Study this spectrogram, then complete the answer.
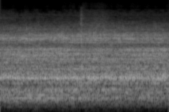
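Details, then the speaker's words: Milling machine with gear-driven head (also horizontal mill), repaired, coolant pump unblocked, now fully working: even steady mid-pitched gear hum, only the gears audible, no grinding or knocking; running normally. "Gear driven head. That's what the only noise you can hear is the gears."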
